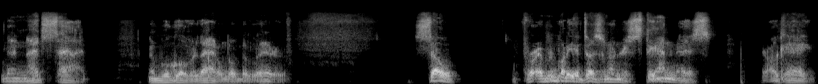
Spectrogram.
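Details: Young man, about two years after laryngectomy for cancer with radiation afterward, breathing through a neck stoma and speaking via a flanged, vibrating voice prosthesis in the esophagus; tracheoesophageal speech after laryngectomy.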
